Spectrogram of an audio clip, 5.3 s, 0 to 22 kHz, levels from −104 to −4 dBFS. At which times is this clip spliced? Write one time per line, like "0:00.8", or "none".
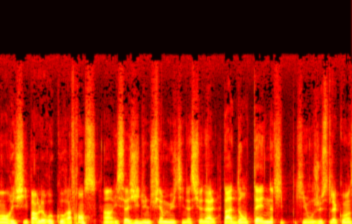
0:01.1
0:01.5
0:03.3
0:04.1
